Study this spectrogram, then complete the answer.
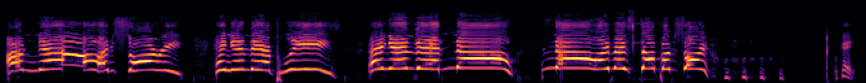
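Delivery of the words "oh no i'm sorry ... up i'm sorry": high, loud frantic apology; shouting sorry in a panic; panicked pleading. Real, not acted. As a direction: beg the customer to hang on. Begging angry game customer.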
